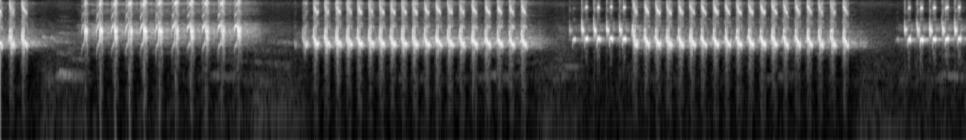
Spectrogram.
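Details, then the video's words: Loud, insistent 'gacor full isian' chatter from a black-winged myna: sustained runs of fast, ringing high-pitched notes repeated about three per second, separated by brief gaps. "suara jalak putih gacor full isian"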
